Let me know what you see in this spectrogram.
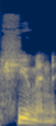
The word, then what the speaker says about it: HVMN: So I'd like to get then into your the company's called Human, even though it's spelled HVMN.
